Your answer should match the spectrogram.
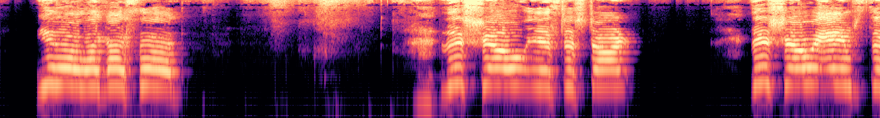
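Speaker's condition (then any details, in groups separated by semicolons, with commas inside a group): Cerebral palsy; brain damage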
